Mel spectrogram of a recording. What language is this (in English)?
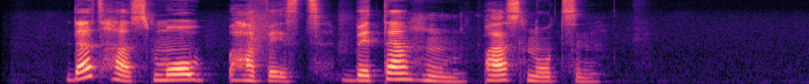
Nigerian Pidgin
